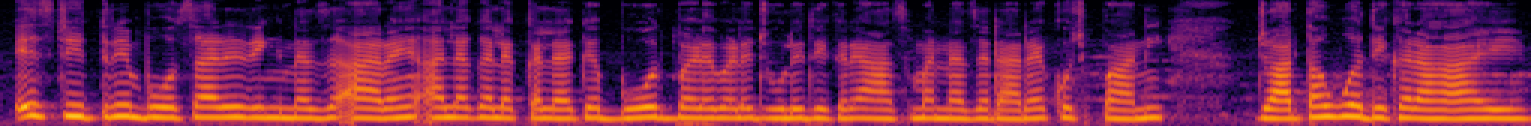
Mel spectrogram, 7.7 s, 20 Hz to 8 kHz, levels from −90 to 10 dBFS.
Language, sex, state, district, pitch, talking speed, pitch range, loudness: Hindi, female, Madhya Pradesh, Bhopal, 225 Hz, 265 wpm, 215-235 Hz, -15 LUFS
